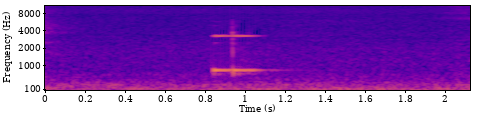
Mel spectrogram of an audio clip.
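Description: A single short electronic beep from an iPhone's Siri, two tones sounding together, about a second in, as Siri finishes listening to the spoken command and acts on it.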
